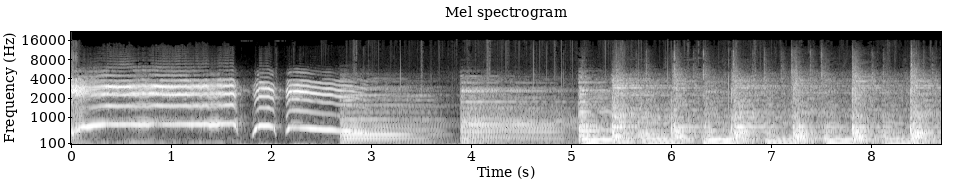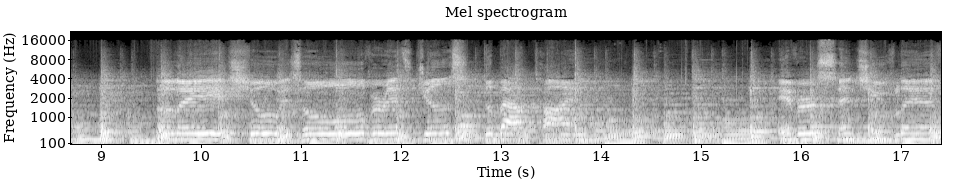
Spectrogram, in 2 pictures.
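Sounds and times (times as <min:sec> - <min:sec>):
rebel yell whoops and yelps from one voice: 0:00.0 - 0:03.0
rhythmic music track with a steady beat: 0:03.0 - 0:17.3
speech: 0:12.2 - 0:14.4, 0:15.8 - 0:17.3.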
